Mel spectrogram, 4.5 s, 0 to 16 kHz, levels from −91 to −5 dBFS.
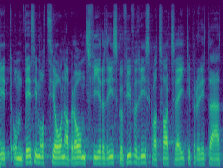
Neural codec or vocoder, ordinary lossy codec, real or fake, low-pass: none; none; real; 14.4 kHz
